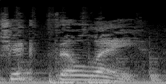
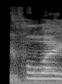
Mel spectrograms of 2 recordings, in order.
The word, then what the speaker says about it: Chick-fil-A: Chick-fil-A, it's CHICK. Let's spell it for you. FIL for Phil, and then the letter A, Thank capital you. A. Thanks. Chick-fil-A, go eat there.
